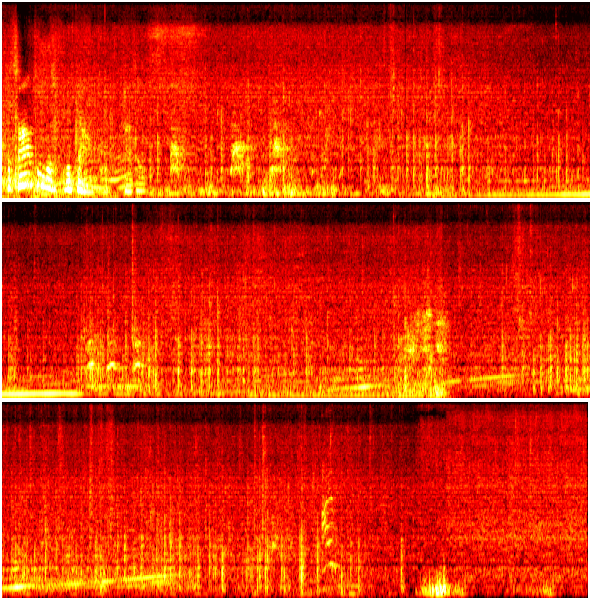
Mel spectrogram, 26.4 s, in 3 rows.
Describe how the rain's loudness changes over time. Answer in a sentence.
The volume of the rain stays about the same.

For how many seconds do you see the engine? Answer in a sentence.
The engine can be heard for 10 seconds in total.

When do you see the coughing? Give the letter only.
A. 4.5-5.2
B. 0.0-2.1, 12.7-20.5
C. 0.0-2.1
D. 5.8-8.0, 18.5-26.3
A.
